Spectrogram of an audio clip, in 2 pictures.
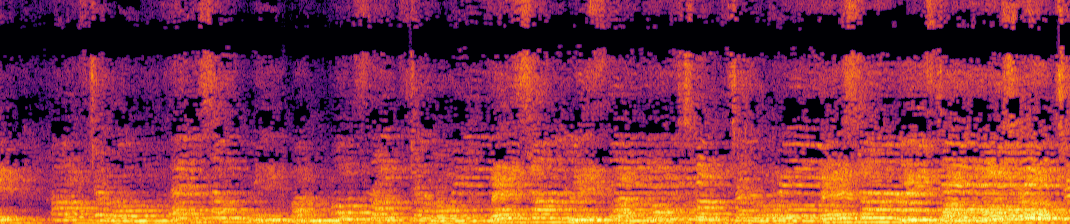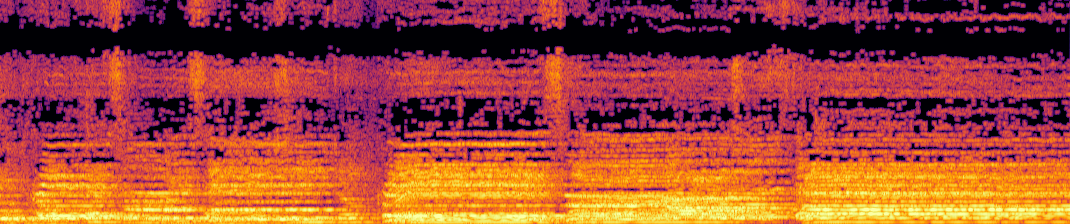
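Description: A mixed choir singing, the lines moving at first and then settling into long held chords for the second half, with a short break about two-thirds of the way through.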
